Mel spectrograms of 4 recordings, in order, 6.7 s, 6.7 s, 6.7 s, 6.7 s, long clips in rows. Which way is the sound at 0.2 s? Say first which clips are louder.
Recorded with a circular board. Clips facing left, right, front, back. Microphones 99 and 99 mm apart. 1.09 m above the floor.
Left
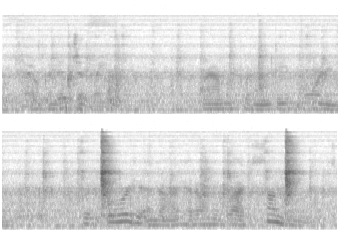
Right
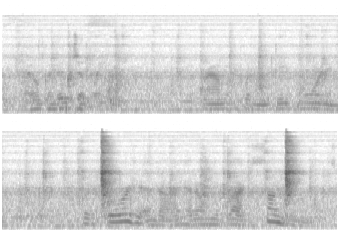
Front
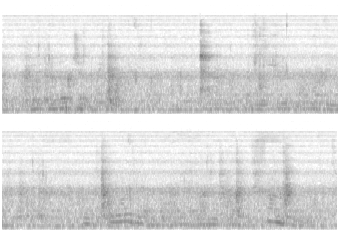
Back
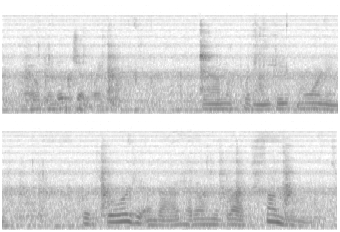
Right 2 dB, back 4 dB; 170° right.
